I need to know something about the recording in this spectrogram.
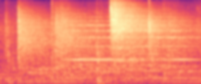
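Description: Practice swords striking in sparring: a few sharp clacks and thuds, the loudest a little after a second in. A steady high-pitched tone sounds through the second half.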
